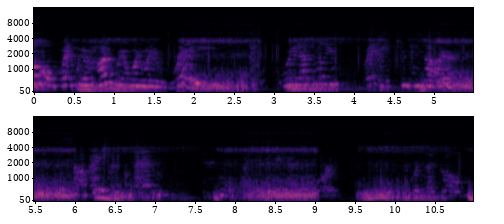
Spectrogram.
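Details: Sleeping infant in church giving loud, rattling snores with each breath, several cycles in a row, over a steady background hum; infant snoring.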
